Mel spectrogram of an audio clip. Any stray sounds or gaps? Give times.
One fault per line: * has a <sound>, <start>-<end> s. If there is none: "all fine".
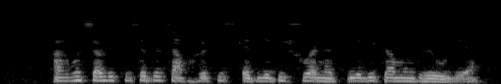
all fine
